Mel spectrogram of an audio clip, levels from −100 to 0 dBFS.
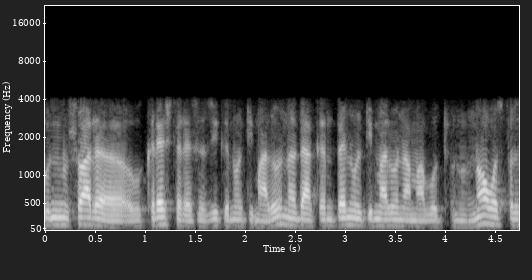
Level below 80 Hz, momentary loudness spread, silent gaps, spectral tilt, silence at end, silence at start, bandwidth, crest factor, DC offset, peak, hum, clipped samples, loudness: -62 dBFS; 9 LU; none; -6 dB/octave; 0 s; 0 s; 4.1 kHz; 16 dB; under 0.1%; -4 dBFS; none; under 0.1%; -21 LUFS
